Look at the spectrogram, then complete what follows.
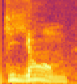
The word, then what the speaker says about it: Guillaume: deliberately and carefully pronouncing Guillaume because that's that's how that's how that's a French name and that's how it's pronounced.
